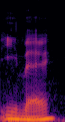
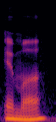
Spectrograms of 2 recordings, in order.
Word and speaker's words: iM: Ime told us that you pronounce it Ime. Mm-hmm. And I think before he told you Ima.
